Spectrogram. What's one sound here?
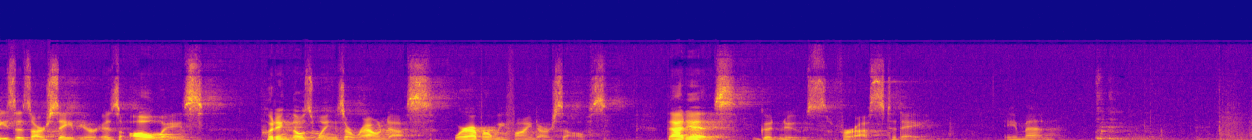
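An elderly woman speaks calmly into a microphone.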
